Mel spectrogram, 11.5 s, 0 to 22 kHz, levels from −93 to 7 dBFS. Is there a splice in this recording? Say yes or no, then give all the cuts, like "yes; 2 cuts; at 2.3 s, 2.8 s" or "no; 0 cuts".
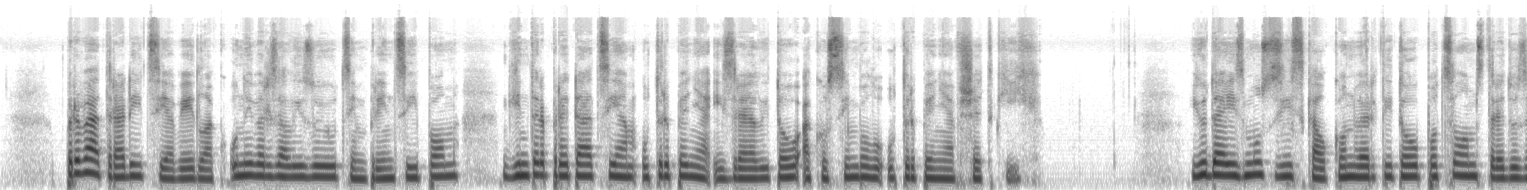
no; 0 cuts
